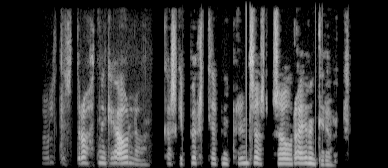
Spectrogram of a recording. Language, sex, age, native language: Icelandic, female, 40-49, Icelandic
